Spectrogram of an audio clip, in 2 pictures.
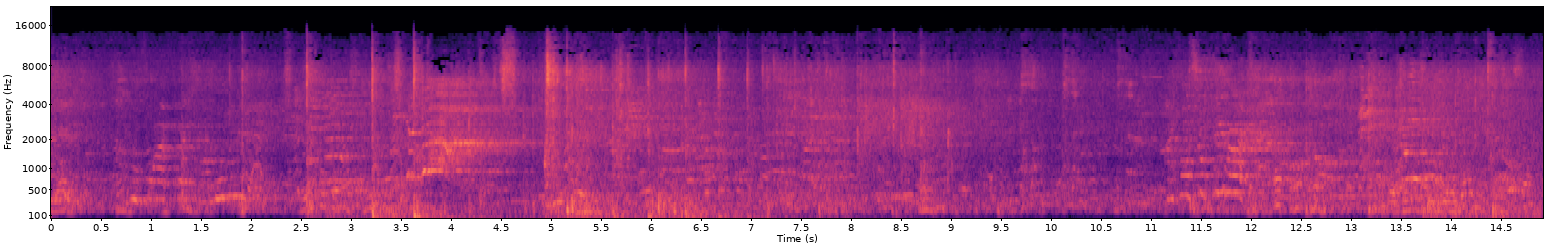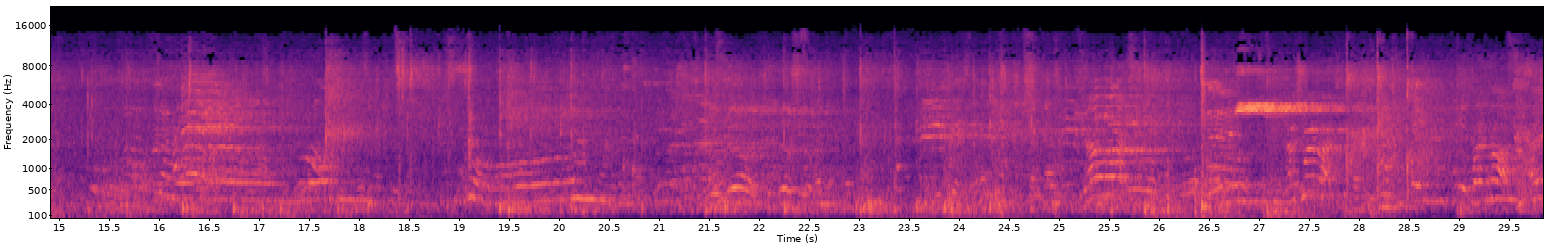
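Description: Children's voices echo loudly through a large hall.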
